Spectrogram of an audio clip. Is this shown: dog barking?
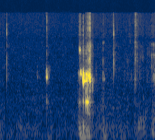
no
